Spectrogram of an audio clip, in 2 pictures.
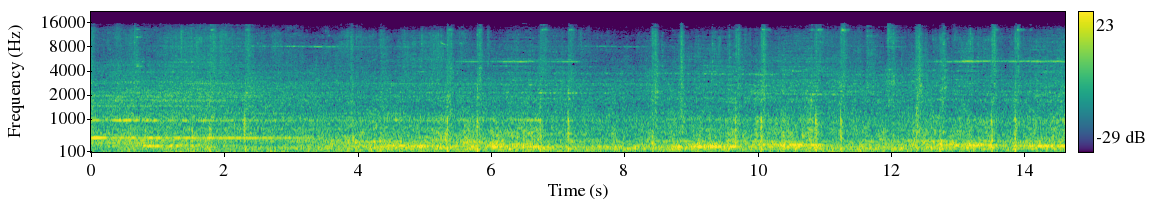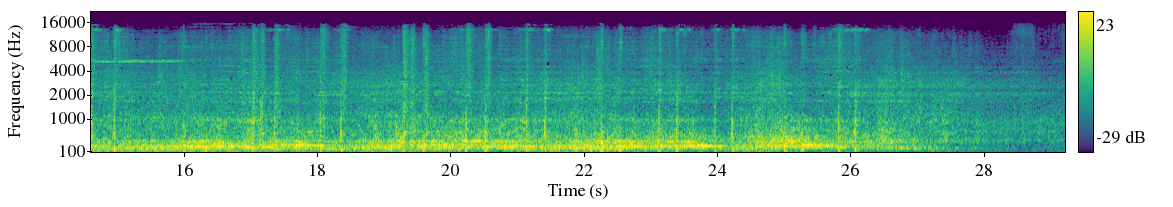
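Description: Passenger train running past along the platform: a steady rumble of wheels on rail with a wavering low drone and repeated clicks as the wheels cross rail joints. The sound falls away near the end as the last carriage goes by.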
